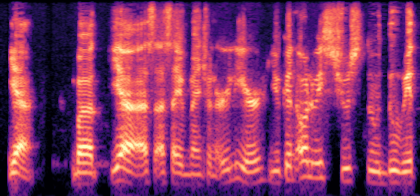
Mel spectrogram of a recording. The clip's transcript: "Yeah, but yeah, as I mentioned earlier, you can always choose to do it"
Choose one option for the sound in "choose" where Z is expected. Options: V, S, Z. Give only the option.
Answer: S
